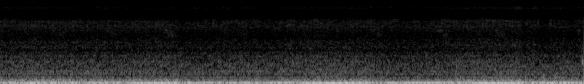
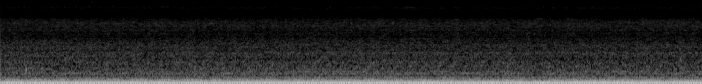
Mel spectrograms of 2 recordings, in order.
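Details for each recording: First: Classic Mercedes W114 with electronic points just started, running a low deep idle with a steady rumble; a misfire remains and the exhaust is leaking slightly. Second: Classic Mercedes W114 petrol engine just started, steady deep idle with a misfire and a faint puffing pulse under the rumble from a slight exhaust leak.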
